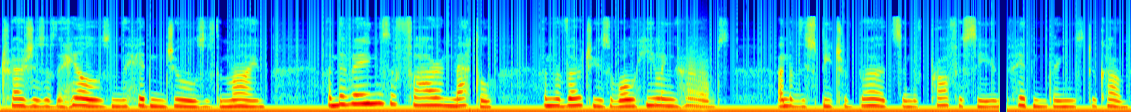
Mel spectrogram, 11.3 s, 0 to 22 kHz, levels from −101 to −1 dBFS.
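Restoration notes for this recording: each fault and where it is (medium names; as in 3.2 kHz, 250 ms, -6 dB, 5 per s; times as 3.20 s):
crackle 78 per s -26 dBFS
hum 50 Hz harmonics 4 -24 dBFS
6.80–7.26 s: clipped -20 dBFS
9.99–10.07 s: dropout 84 ms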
